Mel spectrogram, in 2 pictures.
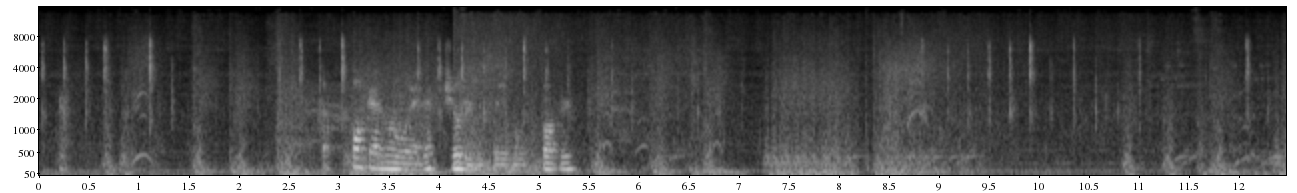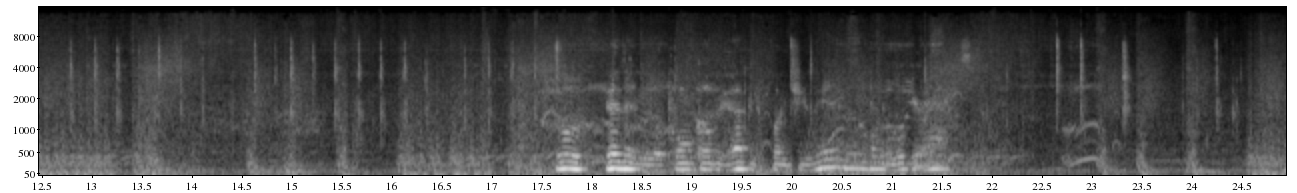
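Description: Punches and kicks land with sharp, rapid thuds.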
